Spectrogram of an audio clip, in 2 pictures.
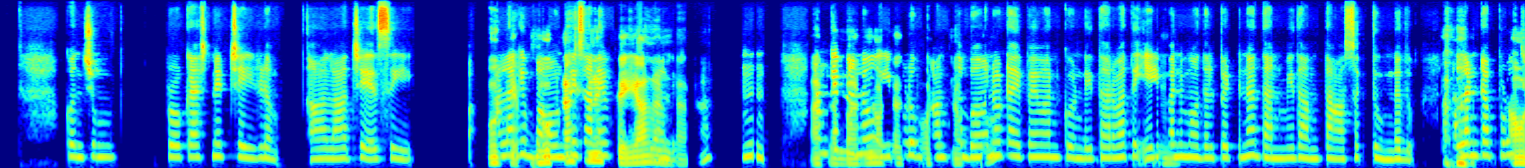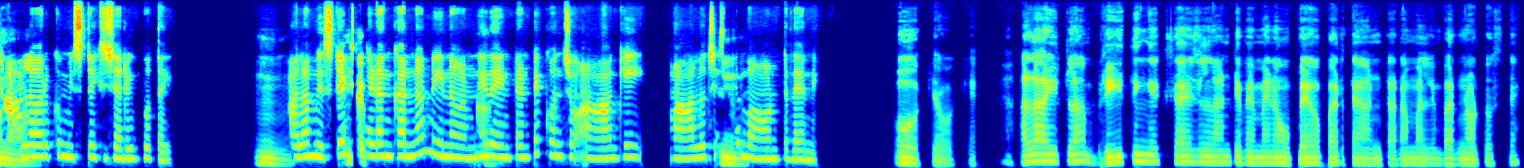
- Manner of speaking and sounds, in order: in English: "ప్రోక్రాస్టినేట్"; in English: "బౌండరీస్"; in English: "ప్రోక్రాస్టినేట్"; in English: "బర్న్అవుట్"; in English: "బర్న్అవుటక్"; chuckle; in English: "మిస్టేక్స్"; in English: "మిస్టేక్స్"; in English: "బ్రీతింగ్ ఎక్సర్సైజ్"; in English: "బర్న్అవుట్"
- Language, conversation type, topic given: Telugu, podcast, బర్నౌట్ వస్తుందేమో అనిపించినప్పుడు మీరు మొదటిగా ఏ లక్షణాలను గమనిస్తారు?
- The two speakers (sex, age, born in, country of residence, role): female, 30-34, India, India, guest; male, 20-24, India, India, host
